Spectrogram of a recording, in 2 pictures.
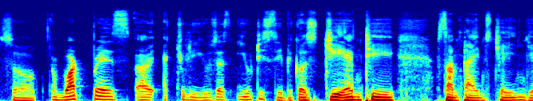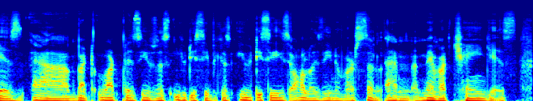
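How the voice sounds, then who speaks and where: With a Bengali accent, a man talks in a very deep, low pitch with ordinary pitch variation. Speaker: tutorial instructor. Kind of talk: tutorial. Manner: hesitant, many filler sounds.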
